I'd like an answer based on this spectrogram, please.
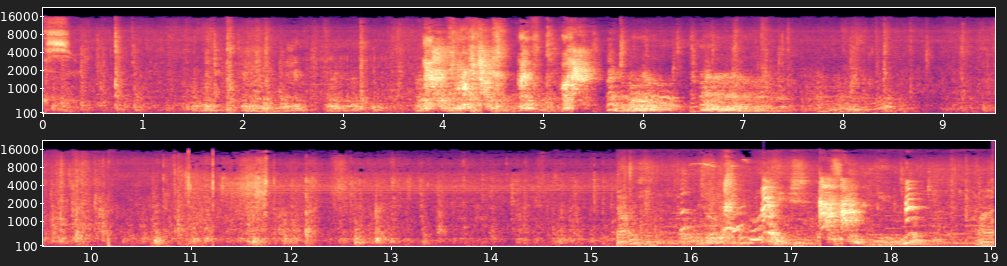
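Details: Playing Cardigan Welsh Corgi puppies, seven weeks old, trade rough little growls and sharp yips in clustered bursts, loudest around the middle and end, over scuffling, thumps and some talking in a small room.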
